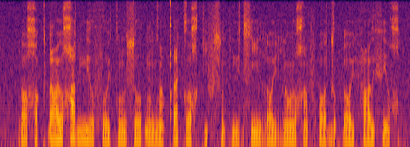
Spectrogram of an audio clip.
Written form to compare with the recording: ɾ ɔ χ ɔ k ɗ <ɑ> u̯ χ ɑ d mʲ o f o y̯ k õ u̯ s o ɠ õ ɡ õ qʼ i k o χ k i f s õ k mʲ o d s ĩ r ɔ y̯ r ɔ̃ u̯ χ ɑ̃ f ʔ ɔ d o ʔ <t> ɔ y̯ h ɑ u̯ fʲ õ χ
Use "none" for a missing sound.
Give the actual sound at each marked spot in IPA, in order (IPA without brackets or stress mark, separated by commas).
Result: ɑ, ɗ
